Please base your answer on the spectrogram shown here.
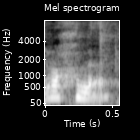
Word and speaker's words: رعلہ: अल सलाम अल्लाह ताला इनको रहला भी बोलते हैं जैसे अरेबिक में होते है ना आखिर पे ता के ऊपर गोल ता के ऊपर दो नुक्त तो वो साइलेंट भी बोलते हैं तो आईन के साथ है रहला अल्लाह ताला और आखिरत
